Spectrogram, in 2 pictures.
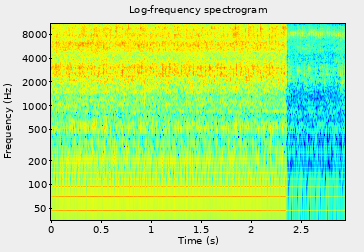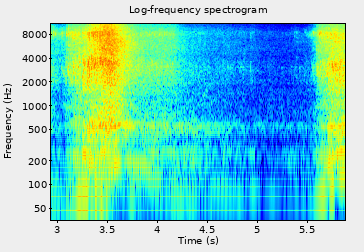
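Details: C7 Corvette Z06 V8 after LG Motorsports long tube headers, high-flow cats, X-pipe, O2 sensors, new plugs and oil: loud raspy idle, then a quick blip rising and falling cleanly, even lope, no misfire; healthy, Corsa to clean rasp.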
